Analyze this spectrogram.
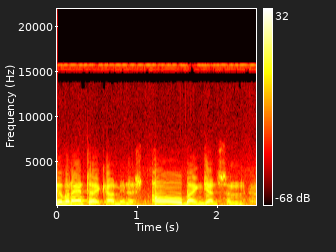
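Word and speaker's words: Bang-Jensen: an anti-c communist Paul bang Jensen bang Yensen is a close equivalent of the Danish pronunciation of that name bang Jensen a career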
